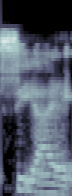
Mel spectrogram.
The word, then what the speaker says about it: Sia: I was the CIA, and I'm thinking in Egyptian, CIA, but they spelled it SIA, but pronounced it CIA.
